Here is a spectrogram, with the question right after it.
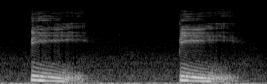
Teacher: our lips come together for the sound and go into the vowel e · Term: b sound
